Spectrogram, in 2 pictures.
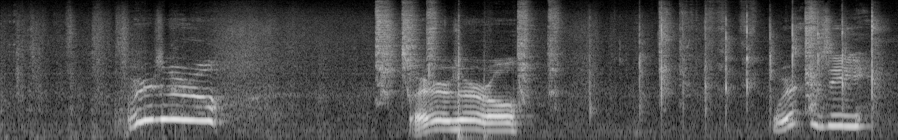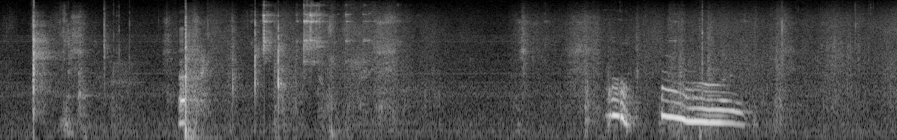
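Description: A puppy whines and yelps in short high cries.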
